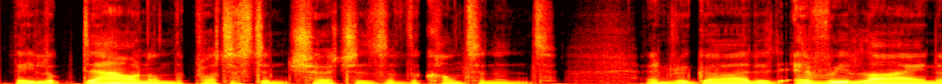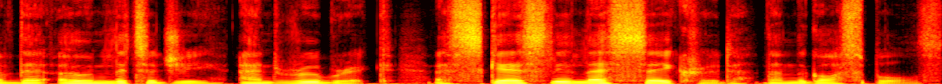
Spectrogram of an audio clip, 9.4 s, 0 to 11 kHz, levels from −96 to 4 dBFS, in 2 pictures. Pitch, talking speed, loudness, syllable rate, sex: 130 Hz, 170 wpm, -19 LUFS, 5.2 syllables/s, male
